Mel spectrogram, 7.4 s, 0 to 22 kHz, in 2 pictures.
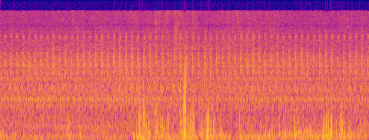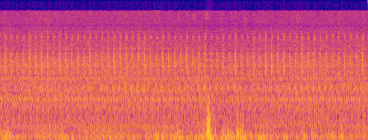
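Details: Miele W418 Honeycomb Care 5 kg washer, overloaded with bricks, at 1600 rpm spin: spin roar broken by heavy irregular thumps once or twice a second. Owner suspects a broken spider; the drum wobbles slightly, fine to about 900 rpm.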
